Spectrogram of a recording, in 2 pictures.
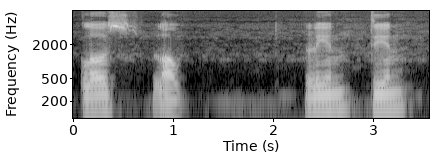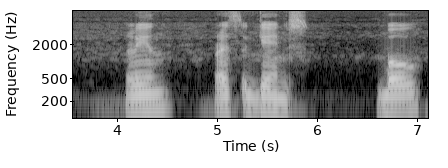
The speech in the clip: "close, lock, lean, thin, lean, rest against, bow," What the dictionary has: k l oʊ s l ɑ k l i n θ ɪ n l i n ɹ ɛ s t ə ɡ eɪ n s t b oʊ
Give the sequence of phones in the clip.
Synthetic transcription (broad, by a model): k l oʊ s l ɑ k l i n t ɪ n l i n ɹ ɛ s ə ɡ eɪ n s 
